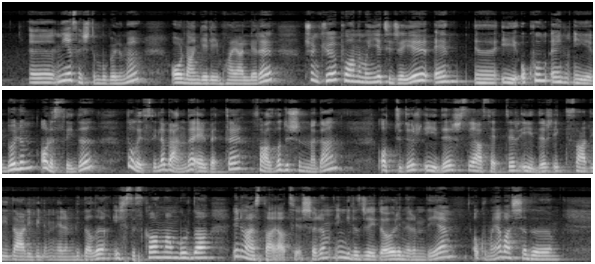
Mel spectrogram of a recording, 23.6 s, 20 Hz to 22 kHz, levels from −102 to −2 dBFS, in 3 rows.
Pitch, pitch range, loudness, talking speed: 205 Hz, 165-245 Hz, -27 LUFS, 110 wpm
